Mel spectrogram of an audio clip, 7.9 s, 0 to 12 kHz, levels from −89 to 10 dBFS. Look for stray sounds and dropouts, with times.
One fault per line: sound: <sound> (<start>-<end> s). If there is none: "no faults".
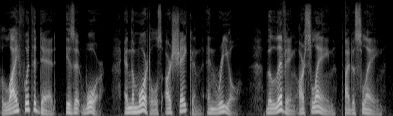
sound: dropout (6.8-6.9 s)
